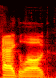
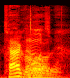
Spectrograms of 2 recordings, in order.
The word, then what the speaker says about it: Tagalog: Did I say it wrong? – It's a Tagalog. – Yeah, is that what it's called? Tagalog. – Tagalog. – Yes, yeah, Tagalog.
